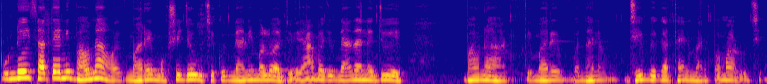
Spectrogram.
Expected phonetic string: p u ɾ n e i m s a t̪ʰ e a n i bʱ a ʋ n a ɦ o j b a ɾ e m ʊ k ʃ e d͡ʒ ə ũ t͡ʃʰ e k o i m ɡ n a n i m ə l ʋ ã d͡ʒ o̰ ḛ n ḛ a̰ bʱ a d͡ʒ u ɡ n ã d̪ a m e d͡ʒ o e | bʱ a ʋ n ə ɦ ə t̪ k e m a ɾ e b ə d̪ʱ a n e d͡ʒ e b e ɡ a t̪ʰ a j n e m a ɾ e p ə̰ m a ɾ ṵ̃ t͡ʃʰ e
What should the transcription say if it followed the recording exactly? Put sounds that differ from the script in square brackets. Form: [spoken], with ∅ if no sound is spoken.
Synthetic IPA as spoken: p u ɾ n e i [∅] s a t̪ʰ e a n i bʱ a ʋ n a ɦ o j [m] a ɾ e m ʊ k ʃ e d͡ʒ ə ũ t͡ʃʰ e k o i [∅] ɡ n a n i m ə l ʋ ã d͡ʒ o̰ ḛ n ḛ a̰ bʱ a d͡ʒ u ɡ n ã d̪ a [n] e d͡ʒ o e | bʱ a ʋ n [a] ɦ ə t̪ k e m a ɾ e b ə d̪ʱ a n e d͡ʒ e b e ɡ a t̪ʰ a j n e m a ɾ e p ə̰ m a [ɽ] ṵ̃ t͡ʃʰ e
